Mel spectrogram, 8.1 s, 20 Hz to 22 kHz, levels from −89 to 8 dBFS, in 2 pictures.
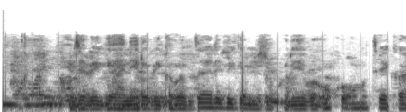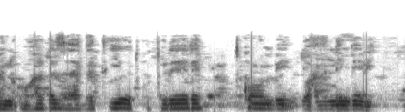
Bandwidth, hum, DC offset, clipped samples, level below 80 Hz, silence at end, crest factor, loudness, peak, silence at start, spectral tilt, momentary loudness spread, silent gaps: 7.4 kHz; none; under 0.1%; under 0.1%; -46 dBFS; 0 s; 14 dB; -16 LUFS; -2 dBFS; 0 s; -7 dB/octave; 7 LU; none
